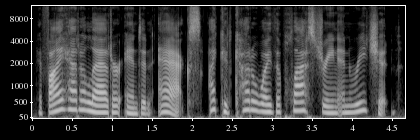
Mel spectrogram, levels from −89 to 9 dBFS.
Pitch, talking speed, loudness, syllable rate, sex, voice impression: 220 Hz, 220 wpm, -20 LUFS, 5.2 syllables/s, female, very feminine, slightly young, very thin, tensed, slightly powerful, bright, slightly soft, clear, very cute, intellectual, very refreshing, very sincere, calm, friendly, very reassuring, slightly unique, slightly elegant, wild, sweet, slightly lively, kind, sharp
